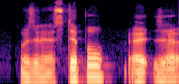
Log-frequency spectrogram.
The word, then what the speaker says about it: estoppel: I got to have everything in writing, and I've got to have a, was it a stipple? Is that how you say it? From estoppel letter?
